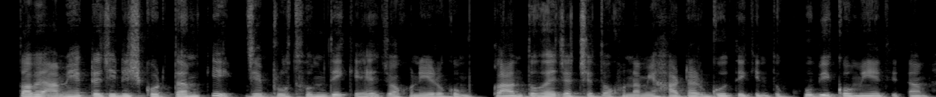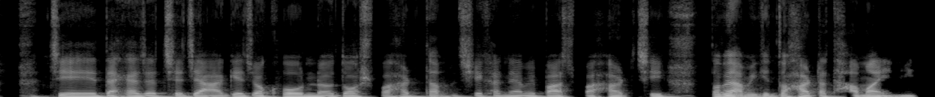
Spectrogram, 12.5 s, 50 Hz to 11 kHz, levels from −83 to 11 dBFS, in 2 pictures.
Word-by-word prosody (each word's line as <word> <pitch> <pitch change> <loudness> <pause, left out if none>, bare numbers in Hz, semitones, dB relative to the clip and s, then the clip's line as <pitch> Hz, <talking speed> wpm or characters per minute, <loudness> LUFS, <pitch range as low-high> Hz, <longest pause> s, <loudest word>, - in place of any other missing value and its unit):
তবে 185 0 +5
আমি 170 - -1
একটা 205 +1 +2
জিনিস 200 -1 +4
করতাম 190 -1 +2
কী? 225 - +1 0.2
যে 145 - 0
১ম 140 +5 -3
দিকে 160 -6 -1 0.2
যখন 140 +2 -3
এরকম 130 +1 -1 0.2
ক্লান্ত 130 +1 +1
হয়ে 180 0 +4
যাচ্ছি, 125 +2 -1
তখন 135 +4 -5
আমি 155 0 -3
হাঁটার 135 -1 0
গতি 115 +1 +1
কিন্তু 110 +2 -4
খুবই 155 +1 +1
কমিয়ে 110 -2 +3
দিতাম। 110 +2 -5 0.5
যে 125 - +3 0.3
দেখা 120 +2 +2
যাচ্ছে 125 +2 -1
যে 130 - +3
আগে 110 +3 -1
যখন 125 +1 +3 0.3
১০ 120 +1 +1
পা 130 - -3
হাঁটতাম, 130 +5 -1 0.2
সেখানে 125 0 -2
আমি 125 - +1
৫ 120 0 +2
পা 120 - -1
হাঁটছি। 115 +1 -3 0.4
তবে 200 +2 +5
আমি 155 - 0
কিন্তু 155 +1 0
হাঁটা 120 +1 +2
থামাইনি 115 -5 +1
130 Hz, 195 wpm, -23 LUFS, 120-155 Hz, 0.5 s, তবে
